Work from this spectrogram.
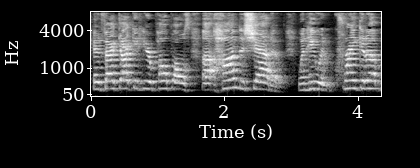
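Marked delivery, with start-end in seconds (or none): none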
